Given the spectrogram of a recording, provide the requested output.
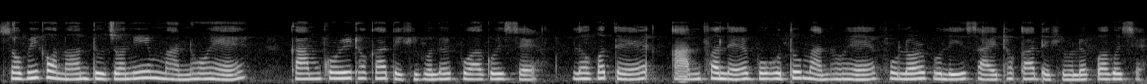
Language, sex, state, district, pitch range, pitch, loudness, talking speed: Assamese, female, Assam, Kamrup Metropolitan, 240-265 Hz, 255 Hz, -15 LUFS, 105 wpm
